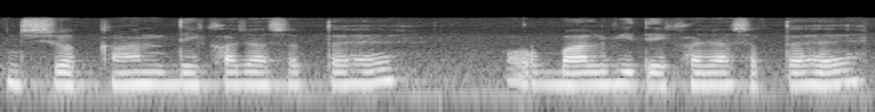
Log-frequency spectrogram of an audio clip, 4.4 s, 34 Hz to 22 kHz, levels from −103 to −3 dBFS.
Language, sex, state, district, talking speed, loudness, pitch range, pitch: Hindi, male, Arunachal Pradesh, Lower Dibang Valley, 180 wpm, -17 LUFS, 165-170 Hz, 170 Hz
